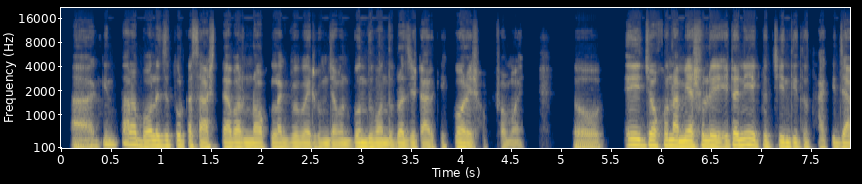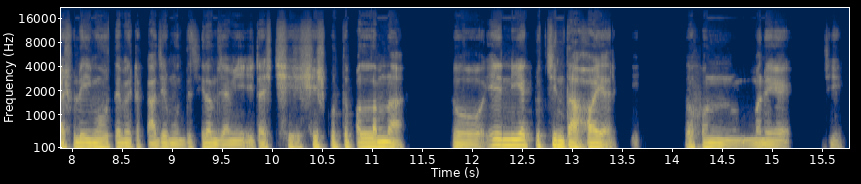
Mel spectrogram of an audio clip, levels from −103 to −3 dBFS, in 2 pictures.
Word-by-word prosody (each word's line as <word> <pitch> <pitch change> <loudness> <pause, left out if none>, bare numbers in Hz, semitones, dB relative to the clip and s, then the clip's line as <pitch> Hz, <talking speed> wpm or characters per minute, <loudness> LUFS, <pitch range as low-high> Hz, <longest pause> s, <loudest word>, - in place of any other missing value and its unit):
আ - - -3 0.2
কিন্তু 85 -4 -3
তারা 175 - +1
বলে 140 +1 +4
যে, - - +2
"তোর 145 - +1
কাছে 130 -2 -2
আসতে 120 +1 -9
আবার 115 0 +2
নক 105 0 0
লাগবে?" 105 0 -1
বা, 105 - +1
এরকম 105 0 -2
যেমন 100 0 +1
বন্ধু-বান্ধবরা 105 -2 +4
যেটা 105 +1 -3
আরকি 100 +3 -8
করে 110 -5 +3
সবসময়। 90 -5 -12 0.5
তো - - -5 0.5
এই 165 - +6
যখন 150 0 +3
আমি 135 +1 +8
আসলে 140 +2 +3
এটা 155 +4 +3
নিয়ে 170 -1 +4
একটু 130 0 -3
চিন্তিত 115 -3 +1
থাকি 100 +2 -10
যে, - - +2
আসলে 115 +2 -2
এই 110 - +3
মুহূর্তে 105 +1 -2
আমি 105 - +1
একটা 115 +2 -12
কাজের 100 +1 -2
মধ্যে 95 +1 -5
ছিলাম 110 -1 -1
যে - - -4
আমি 95 - -2
এটা 100 - -6 0.2
শে - - -7 0.2
শেষ 125 - -2
করতে 125 0 -4
পারলাম 120 0 +3
না। 105 - -2 0.6
তো 105 - 0 0.4
এ - - +3
নিয়ে 155 0 +6
একটু 140 - -6
চিন্তা 130 -4 +4
হয় 115 -2 +3
আরকি। - - -20 0.5
তখন 115 -1 -2 0.4
মানে 100 -1 -2 0.6
জি। 95 - -14
110 Hz, 215 wpm, -21 LUFS, 105-125 Hz, 0.6 s, আমি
